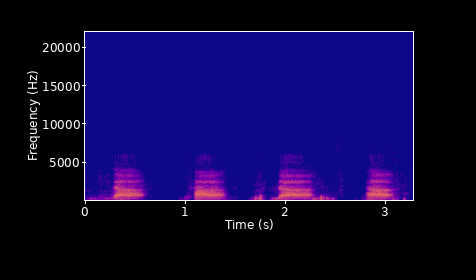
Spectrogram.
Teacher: तो जीभ कहाँ लग रही है? दांतों पे लग रही है।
